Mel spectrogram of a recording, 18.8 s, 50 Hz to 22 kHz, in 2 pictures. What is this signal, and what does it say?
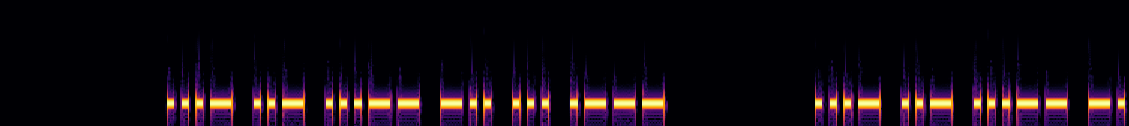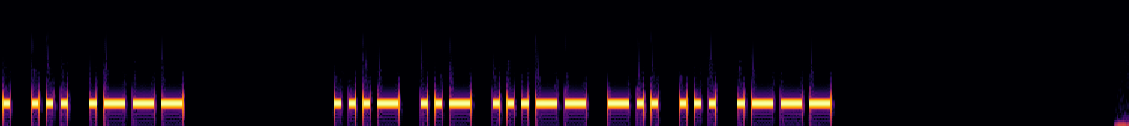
Morse code, heard as a keyed tone, about 19 wpm, 700 Hz. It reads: VU3DSJ VU3DSJ VU3DSJ
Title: DXCC-100 Call Signs - 6 Characters - Repeated 3x - 20wpm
